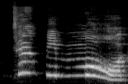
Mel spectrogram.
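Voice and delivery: high mock voice. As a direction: squeak it like an amnesiac fool. Malcolm voiced in recap.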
